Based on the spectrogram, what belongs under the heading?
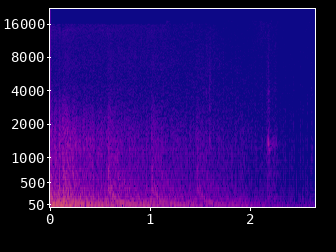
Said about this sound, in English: I opened a present, and a firework went off.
